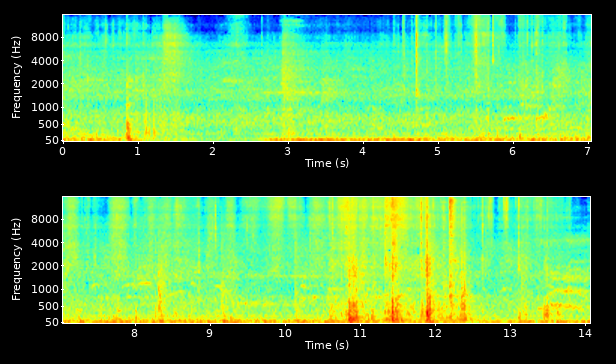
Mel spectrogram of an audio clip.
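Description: Phone being handled against a metal wire shopping cart: a cluster of sharp knocks and clatters near the end, over a steady low store background hum.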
